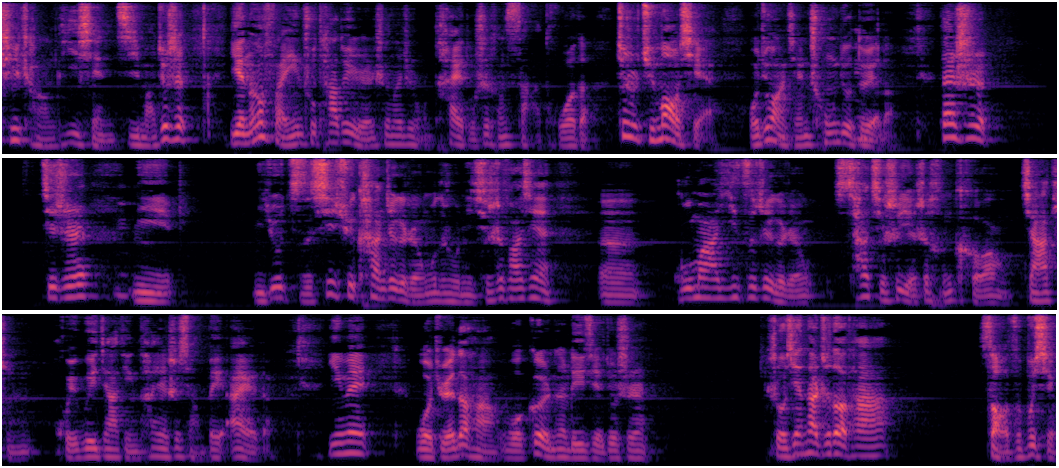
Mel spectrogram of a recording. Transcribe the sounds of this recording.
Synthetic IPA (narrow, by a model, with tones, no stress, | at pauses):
e˥ʈ͡ʂʰɑ˧˥ŋli˥˧ɕjɛ˨˩nt͡ɕi˥mɐ˨t͡ɕjo˥˧ʊʂɻ̩˥˩jɛ˨˩nɤ˧˥ŋfa˨˩ni˥˧ŋʈ͡ʂʰu˥t̪ʰa˥t̪we˥˩ɪɻə˧˥nʂɤ˥ŋd̪ə˧ʈ͡ʂɤ˥˩ʈ͡ʂʊ˨˩ŋt̪ʰa˥˧ɪt̪u˥˧ʂɻ̩˥˩xə˧˥nsa̰˨˩t̪ʰwɔ˥d̪ə˨t͡ɕjo˥˧ʊʂɻ̩˥˧t͡ɕʰy˥˧mɑ˥˩ʊɕjɛ̰˨˩˦n | wɔ˨˩t͡ɕjo˥˩ʊwɑ˨˩t͡ɕʰjɛ˧˥nʈ͡ʂʰʊ˥ŋt͡ɕjo˥˧ʊt̪we˥˩ɪlə̰˩t̪a˥˧nʂɻ̩˥˩ | t͡ɕʰi˧˥ʂɻ̩˧˥ni˨˩˦ | ni˨˩t͡ɕjo˥˩ʊt͡sɹ̩˨˩ɕi˥˧t͡ɕʰy˥˧kʰa˥˧nʈ͡ʂɤ˥˩ɡə˩ɻə˧˥nu˥˩d̪ə˩ɻ̩˧˥˧ni˨˩˧ʂɻ̩˧˥fa˥ɕ̬jɛ˥˩n | ə˥˧ku˥ma˥i˥t͡sɹ̩˥˧ʈ͡ʂɤ˥˩ɡə˩ɻə˧˥nu˥˩t̪ʰa˥t͡ɕʰi˧˥ʂ̬ɻ̩˧˥jɛ˨˩ʂɻ̩˥˩xə˧˥nkʰɤ˨˩wɑ˥˩ŋt͡ɕja˥t̪ʰi˧˥ŋxwe˧˥ɪkwe˥ɪt͡ɕja˥t̪ʰi˧˥ŋt̪ʰa˥jɛ˨˩ʂɻ̩˥˩ɕjɑ˨˩ŋpe˥˧ɪʔa̰˥˩ɪd̪ə̰˩i˥nwe˥˩ɪwɔ˨˩t͡ɕɥɛ˧˥d̪ə˧xa˧wɔ˨˩kɤ˥˩ɻə˧˥nd̪ə˧li˧˥t͡ɕjɛ˨˩t͡ɕjo˥˧ʊʂɻ̩˥˩ | ʂo˨˩ʊɕjɛ˥nt̪ʰa˥ʈ͡ʂɻ̩˥ɑ˥˩ʊt̪ʰa˥ | sɑ˨˩ʊd͡zə˦p̬u˥˩ɕi˧˥ŋ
